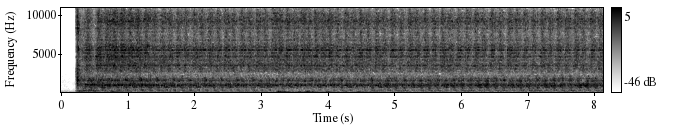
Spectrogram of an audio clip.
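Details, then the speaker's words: Vauxhall Chevette (HSR replica), unstarted for years; sluggish starter, engine earthed directly as body earth suspected bad, ignition timing and firing order later adjusted; engine catches almost immediately and settles to a steady hissy run. "I'm just gonna give it a try very sluggish starter a little mess around with batteries battery connections and stuff"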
